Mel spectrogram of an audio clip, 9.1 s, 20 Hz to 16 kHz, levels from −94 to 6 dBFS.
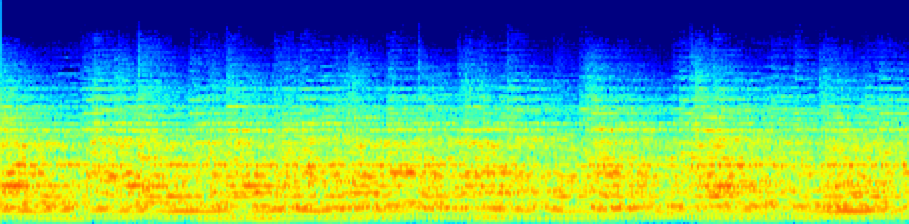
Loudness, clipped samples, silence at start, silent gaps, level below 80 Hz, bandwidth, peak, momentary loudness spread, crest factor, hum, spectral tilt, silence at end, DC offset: -18 LUFS; under 0.1%; 0 s; none; -56 dBFS; 7.2 kHz; -2 dBFS; 4 LU; 16 dB; 60 Hz at -40 dBFS; -8 dB/octave; 0 s; under 0.1%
